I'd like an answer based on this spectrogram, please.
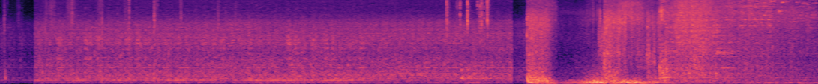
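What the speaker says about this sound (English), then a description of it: "He hits the switch and then the Oppenheimer effect, but a very quick version of it. The sound gets sucked in. There's no sound. It goes, and then boom." An armored car door blown open by an explosive charge in a heist scene: steady low rumbling ambience cuts to near silence for a beat, then a loud, close burst of explosion with crackling debris that rumbles on afterward.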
